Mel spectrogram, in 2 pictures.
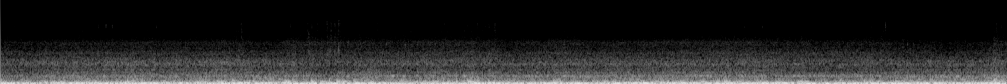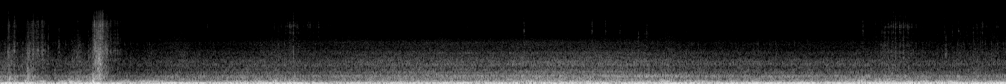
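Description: A car engine hums steadily as tyres roll over the road, heard from inside the car.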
